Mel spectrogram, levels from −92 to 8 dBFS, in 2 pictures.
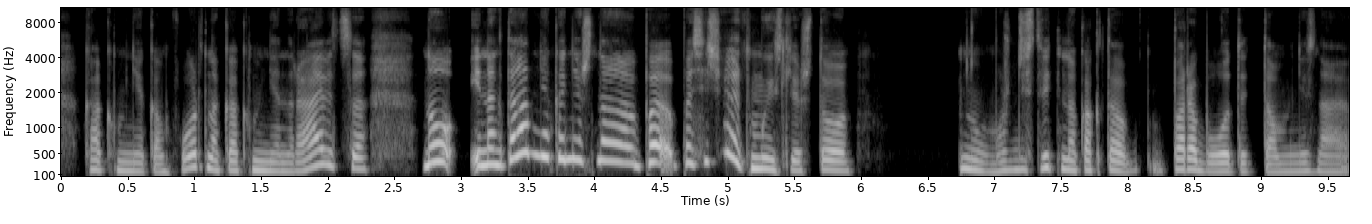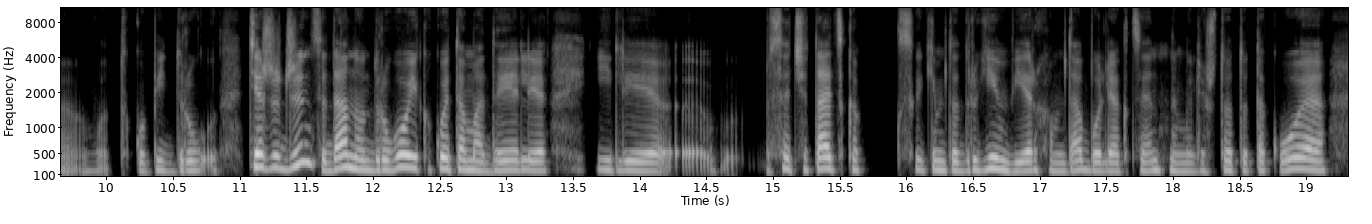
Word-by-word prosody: как 190 -2 -6
мне 170 -2 -3
комфортно, 195 - -2
как 180 +1 -4
мне 175 -2 0
нравится. 220 - -1 0.4
Но 345 - +5
иногда 290 +5 +5 0.2
мне, 450 -2 +5
конечно, 370 -5 +3
по 335 -1 +5
посещают 345 - 0
мысли, 200 -5 +2
что, 180 0 -1 0.8
ну, 200 -5 0
может, 175 +4 -5
действительно 195 0 -2
как-то 175 -2 -2 0.3
поработать, 165 -5 0
там, 155 +1 -6
не 165 +1 -6
знаю, 160 -2 -9
вот 170 - -15 0.2
купить 165 +1 -7
дру 180 +2 -4 0.2
те 250 -1 +8
же 230 -1 0
джинсы, 290 +10 +1
да, 220 +4 +5
но 215 -4 +4
другой 190 +6 +5
какой-то 205 0 +1
модели, 180 0 0 0.4
или, 180 -3 -1
э, - - -9
у - - -17 0.4
сочетать 210 -1 +1
с - - -19
ка 190 - -7 0.2
с - - -10
каким-то 185 -2 -2
другим 190 +3 +2
верхом, 175 0 -2
да, 180 +3 -2
более 170 -2 0
акцентным, 175 +1 -5
или 165 +1 -8
что-то 170 +2 -5
такое. 180 +2 0
185 Hz, 150 wpm, -24 LUFS, 175-220 Hz, 0.8 s, те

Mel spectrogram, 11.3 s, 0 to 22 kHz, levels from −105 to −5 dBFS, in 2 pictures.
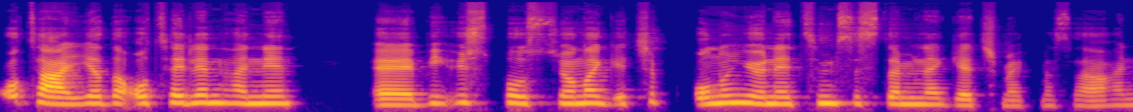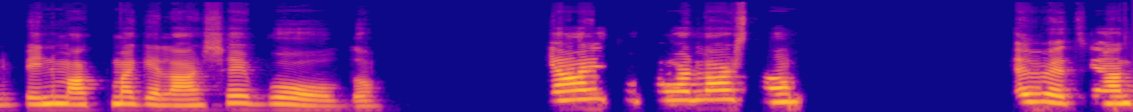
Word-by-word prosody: otel 220 -3 +5
ya 225 0 -1
da 220 - +1
otelin, 240 +1 +1
hani, 225 0 +1 0.4
eee, 180 0 +3
bir 230 +1 -6
üst 245 0 -6
pozisyona 230 0 0
geçip 220 +4 -8
onun 215 +5 +1
yönetim 220 -1 +1
sistemine 210 -3 -4
geçmek 170 -3 -8
mesela. 160 -1 -11
Hani, 180 +1 -16
benim 205 +1 0
aklıma 195 +2 0
gelen 180 -4 -1
şey 205 +4 -5
bu 210 - -3
oldu. 155 -5 -4 0.8
Yani 340 +3 +7
toparlarsam 320 -2 +1 1.1
Evet, 255 -4 +2
yani 225 +1 +4
220 Hz, 140 wpm, -24 LUFS, 195-240 Hz, 1.1 s, Yani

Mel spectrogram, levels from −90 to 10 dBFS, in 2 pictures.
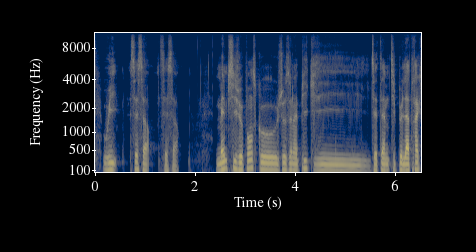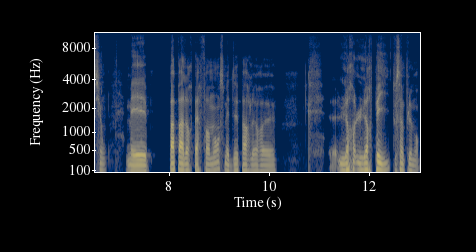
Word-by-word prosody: Oui. 115 +1 -1 0.2
C'est 130 - -2
ça 110 -3 -2 0.2
c'est - - -8
ça. - - -7 0.8
Même 120 +6 +3
si 135 +1 +1
je 120 - +3
pense 140 +4 0
qu'aux 115 -2 +2
Jeux 115 +1 -3
Olympiques 115 +5 -3
ils 100 -3 -4
étaient 105 +2 0
un 105 - 0
petit 115 +2 -7
peu 105 +4 0
l'attraction, 110 0 +3 0.4
mais 100 -1 +4 0.5
pas 115 - +9
par 115 -2 +6
leur 110 -1 -1
performance, 110 +3 -2
mais 105 -3 -2
de 105 +4 -5
par 105 -1 -1
leur, 100 -1 -5
heu 100 0 -5 1.2
leur 115 +4 +1
leur 120 0 +2
pays, 120 0 +3
tout - - -12
simplement. 105 -4 -4
110 Hz, 150 wpm, -23 LUFS, 100-120 Hz, 1.2 s, pas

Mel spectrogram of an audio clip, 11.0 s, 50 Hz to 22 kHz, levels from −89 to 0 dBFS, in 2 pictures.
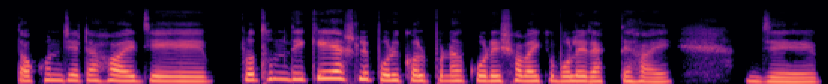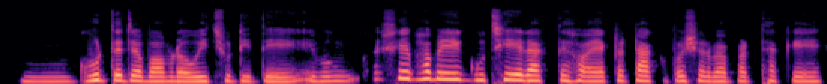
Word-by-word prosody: তখন 240 +4 -1
যেটা 245 0 0
হয় 230 -2 +4
যে 225 - +3 0.5
১ম 270 +4 0
দিকেই 335 +4 +2
আসলে 310 0 -1
পরিকল্পনা 240 -2 +1
করে 230 -1 +4
সবাইকে 225 -1 +2
বলে 220 0 +4
রাখতে 215 +1 -5
হয় 190 -1 -1 0.7
যে, 195 -1 0 0.5
উম 200 -1 -7 0.2
ঘুরতে 250 0 +4
যাবো 220 -2 +3
আমরা 205 0 +1
ওই 210 - +3
ছুটিতে 210 -3 -3 0.2
এবং 215 0 -3 0.3
আ - - -10
সেভাবেই 315 -2 +4
গুছিয়ে 260 +1 +3
রাখতে 235 +1 -2
হয়। 215 -2 +1
একটা 235 +3 -6
টাকা-পয়সার 225 -1 -1
ব্যাপার 210 0 -3
থাকে। 210 -2 -4
230 Hz, 165 wpm, -23 LUFS, 210-255 Hz, 0.7 s, হয়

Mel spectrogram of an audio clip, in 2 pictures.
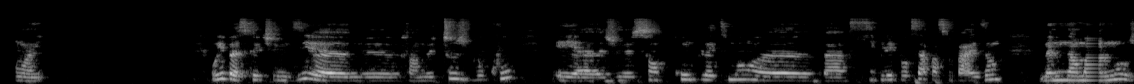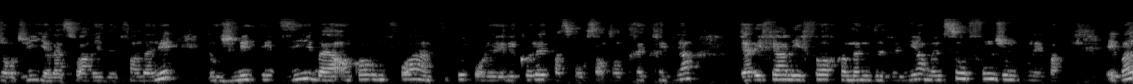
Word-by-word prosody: Oui. 165 -3 -3 1.7
Oui, 240 +4 +4
bah, - - +9
ce 215 - -2
que 205 - 0
tu 205 -1 -2
me 190 - -5
dis, 250 +7 0
heu, 175 -4 +8
me 170 0 -6
enfin, 165 -1 -7
me 175 +1 -7
touche 255 +3 0
beaucoup 270 +9 -4 0.4
et 175 -1 0
heu, 160 -1 +3
je 160 +3 -2
me 180 0 -4
sens 195 +2 +2
complètement, 220 -2 -2
heu, 175 -2 +6
bah, 160 -1 -1
ciblée 205 +4 -5
pour 205 -1 -8
ça. - - +1
Parce 200 -1 -4
que, 190 - -20
par - - +3
exemple, 220 +7 -2 0.3
même 180 +1 +3
normalement 190 +2 +2
aujourd'hui, 185 -2 -3
il 215 - -7
y 175 - +1
a - - -3
la 165 0 -3
soirée 175 +1 -2
de 165 -1 -15
fin 180 -1 -7
d'année. 270 - +2 0.3
Donc 180 0 -7
je 170 +3 +3
m'étais 215 0 0
dit, 250 +5 +1
bah, 195 -4 +5
encore 225 +3 -2
une 220 0 -2
fois, 235 +2 -1
un 205 - -2
petit - - -26
peu 225 0 -1
pour 220 - -5
les 185 -1 -5
les 185 0 -4
collègues 225 +3 0
parce 180 0 -4
qu'on 175 - -11
s'entend 175 +1 -5
très 190 0 -6
très 190 0 -9
bien, 250 +4 +1 0.5
j'avais 195 +3 +5
fait 220 +2 +2
l'effort 225 +2 +1
quand 200 - +1
même 200 0 0
de 195 -1 -6 0.2
venir, 225 +7 -2
même 205 -1 -3
si 240 +7 +2
au 265 -1 +4
fond, 260 0 -1
je 225 -3 +3
ne 210 -1 -3
voulais 185 -2 -9
pas. - - -6 0.4
Et - - +1
ben, - - +6
200 Hz, 205 wpm, -29 LUFS, 180-220 Hz, 1.7 s, bah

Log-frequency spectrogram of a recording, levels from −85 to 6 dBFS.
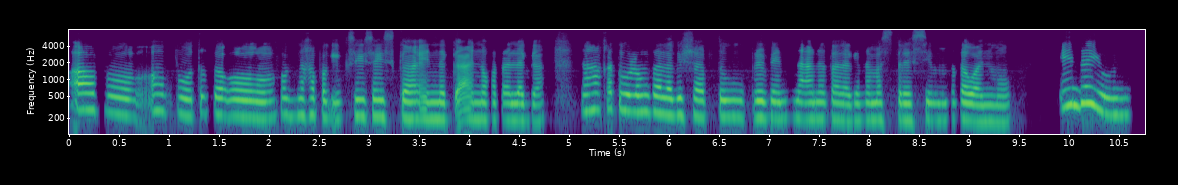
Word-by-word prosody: Opo. 280 -1 +4 0.4
Opo, 265 -3 -5 0.2
totoo. 215 -4 +1
'Pag 230 0 -4
nakapag-exercise 215 -1 -2
ka, 195 -1 +3
eh, - - 0
nag-aano 190 0 +1
ka 190 - -5
talaga. 180 -1 0 0.4
Nakakatulong 265 -1 0
talaga 230 -2 +4
siya 210 -1 -1
to 210 -1 0
prevent 200 -1 +1
na 195 0 +1
ano 195 0 -2
talaga, 185 -1 -1
na 190 - -4
ma-stress 185 -1 -1
yung 185 0 -5
katawan 185 -3 +2
mo. 170 -1 -3 0.6
And 340 +1 +4
ayun 235 -10 +3
205 Hz, 140 wpm, -21 LUFS, 190-230 Hz, 0.6 s, Opo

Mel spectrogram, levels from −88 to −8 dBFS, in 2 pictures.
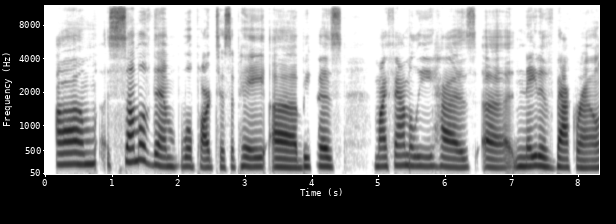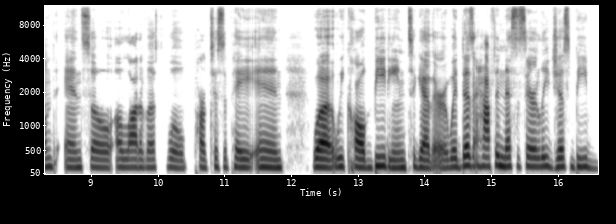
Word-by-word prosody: Um, 225 +1 +2 0.2
some 280 +2 +2
of 290 -8 0
them 180 -5 -1
will 180 0 -3
participate, 175 +2 -3
uh, 165 -2 +4
because 180 +1 -1 0.5
my 185 0 +1
family 190 -1 -3
has 170 -3 -2
a 160 -2 -1
Native 180 -2 0
background, 165 0 0
and 160 0 -4
so, 155 -3 -2
a 165 - -2
lot 165 0 0
of 160 0 -7
us 160 0 -4
will 155 -3 -5
participate 165 0 -3
in 160 -2 0 0.4
what 165 -2 +7
we 175 +1 0
call 165 -1 +4
beading 155 -1 +1
together, 155 0 0
with 170 +1 +1
it 165 - -4
doesn't 195 0 +3
have 180 -1 +3
to 210 - +2
necessarily 180 0 +1
just 170 +1 -1
be 175 -1 -1
175 Hz, 130 wpm, -24 LUFS, 160-185 Hz, 0.5 s, what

